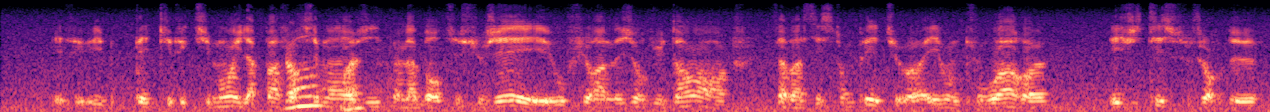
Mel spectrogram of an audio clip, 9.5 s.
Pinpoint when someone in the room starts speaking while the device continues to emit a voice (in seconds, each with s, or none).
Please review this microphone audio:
2.1 s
